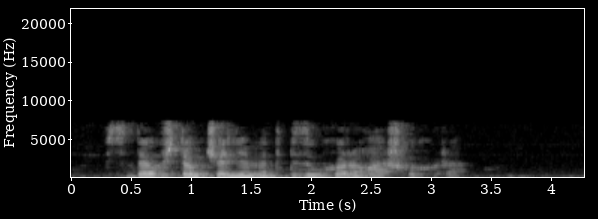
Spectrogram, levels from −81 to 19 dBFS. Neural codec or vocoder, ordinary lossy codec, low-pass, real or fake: none; MP3, 96 kbps; 7.2 kHz; real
